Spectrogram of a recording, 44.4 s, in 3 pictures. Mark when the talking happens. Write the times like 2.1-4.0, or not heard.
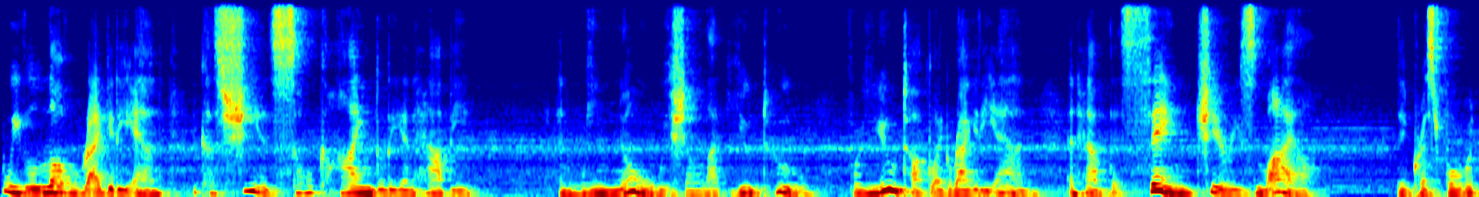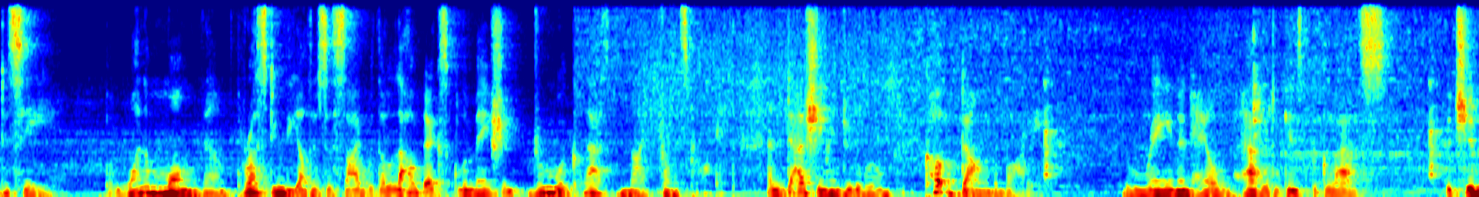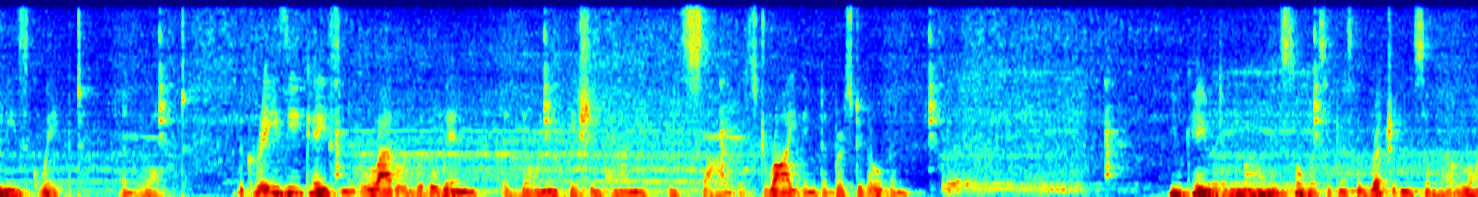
0.0-5.0, 5.6-13.2, 13.9-25.2, 26.0-38.6, 41.1-44.3.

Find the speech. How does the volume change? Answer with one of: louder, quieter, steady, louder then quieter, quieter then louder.
steady.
